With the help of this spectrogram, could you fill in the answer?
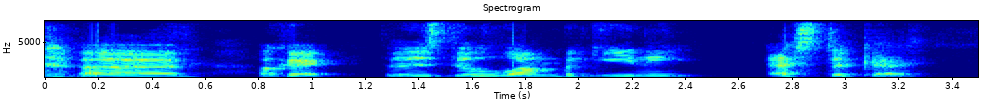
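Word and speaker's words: Estoque: was two lines uh okay there's the lamborghini esta k correct correct pronunciation as well um well this is the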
